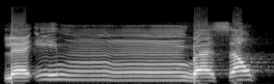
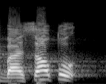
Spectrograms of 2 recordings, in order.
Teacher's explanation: ketika kita sukunkan to tetap dengan bunyi to, tapi jangan ada qalqalah. Laim basaut, ya, jangan dibaca basautu, tetap basaut, tetap tebal.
